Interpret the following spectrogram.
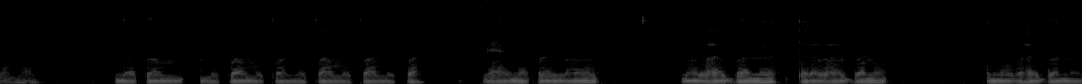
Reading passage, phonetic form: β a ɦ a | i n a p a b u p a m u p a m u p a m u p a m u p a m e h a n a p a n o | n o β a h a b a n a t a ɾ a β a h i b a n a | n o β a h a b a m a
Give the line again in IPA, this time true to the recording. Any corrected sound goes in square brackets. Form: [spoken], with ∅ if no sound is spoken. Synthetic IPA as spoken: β a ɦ a | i n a p a [m] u p a m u p a m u p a m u p a m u p a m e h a n a p a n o | n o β a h a b a n a t a ɾ a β a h [a] b a n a | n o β a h a b a [n] a

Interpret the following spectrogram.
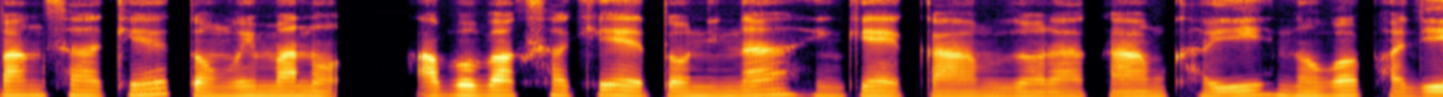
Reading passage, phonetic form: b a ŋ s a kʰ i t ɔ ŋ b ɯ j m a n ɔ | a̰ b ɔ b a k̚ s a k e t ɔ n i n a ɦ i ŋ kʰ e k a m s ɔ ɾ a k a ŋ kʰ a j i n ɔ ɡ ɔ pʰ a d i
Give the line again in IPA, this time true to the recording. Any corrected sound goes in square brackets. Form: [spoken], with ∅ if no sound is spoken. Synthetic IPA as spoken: b a ŋ s a kʰ [e] t ɔ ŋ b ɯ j m a n ɔ | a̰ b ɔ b a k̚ s a [kʰ] e t ɔ n i n a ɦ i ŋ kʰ e k a m [z] ɔ ɾ a k a [m] kʰ a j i n ɔ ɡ ɔ pʰ a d i

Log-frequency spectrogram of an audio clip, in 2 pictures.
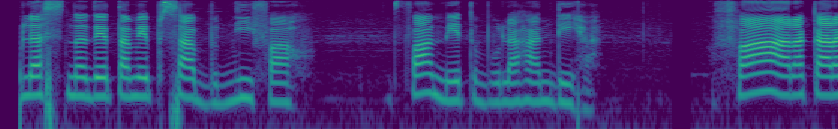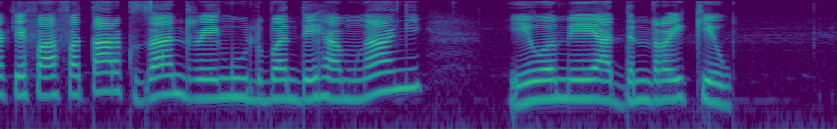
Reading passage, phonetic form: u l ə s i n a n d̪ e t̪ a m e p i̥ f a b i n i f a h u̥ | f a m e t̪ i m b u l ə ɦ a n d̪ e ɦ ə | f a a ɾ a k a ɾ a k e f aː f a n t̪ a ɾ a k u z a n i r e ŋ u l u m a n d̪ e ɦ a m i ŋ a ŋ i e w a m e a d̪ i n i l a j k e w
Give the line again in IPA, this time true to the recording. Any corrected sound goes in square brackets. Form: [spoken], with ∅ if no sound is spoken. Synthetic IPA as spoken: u l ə s i n a n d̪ e t̪ a m e p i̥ [s] a b i n i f a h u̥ | f a m e t̪ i m b u l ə ɦ a n d̪ e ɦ ə | f a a ɾ a k a ɾ a k e f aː f a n t̪ a ɾ a k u z a n i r e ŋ u l u m a n d̪ e ɦ a m i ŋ a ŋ i e w a m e a d̪ i n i [r] a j k e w

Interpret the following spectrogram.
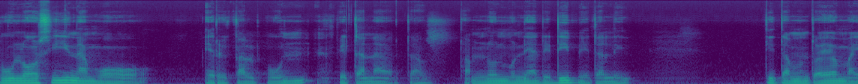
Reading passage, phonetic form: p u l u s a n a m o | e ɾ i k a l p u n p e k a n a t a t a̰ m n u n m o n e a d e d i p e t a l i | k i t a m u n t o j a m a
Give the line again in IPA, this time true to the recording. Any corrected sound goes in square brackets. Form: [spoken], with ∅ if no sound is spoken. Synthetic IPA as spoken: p u l [o] s [i] n a m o | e ɾ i k a l p u n p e [t] a n a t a t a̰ m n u n m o n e a d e d i p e t a l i | [t] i t a m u n t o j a m a

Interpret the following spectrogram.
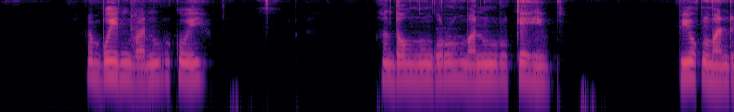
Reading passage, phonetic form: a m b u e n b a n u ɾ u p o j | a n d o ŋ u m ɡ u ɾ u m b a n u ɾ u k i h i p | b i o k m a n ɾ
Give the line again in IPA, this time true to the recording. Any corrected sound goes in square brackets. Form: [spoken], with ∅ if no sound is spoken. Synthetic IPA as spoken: a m b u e n b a n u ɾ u [k] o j | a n d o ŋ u [ŋ] ɡ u ɾ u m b a n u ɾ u k [e] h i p | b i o k m a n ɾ

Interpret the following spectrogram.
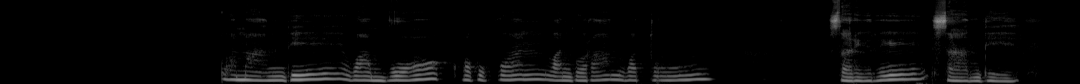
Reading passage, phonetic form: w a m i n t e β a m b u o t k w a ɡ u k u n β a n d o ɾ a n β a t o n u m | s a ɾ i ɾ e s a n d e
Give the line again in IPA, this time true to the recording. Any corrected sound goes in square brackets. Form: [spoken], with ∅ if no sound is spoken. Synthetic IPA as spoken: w a m [a] n [d] e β a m b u o [∅] k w a [k] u k [o] n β a n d o ɾ a n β a t o n u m | s a ɾ i ɾ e s a n d e

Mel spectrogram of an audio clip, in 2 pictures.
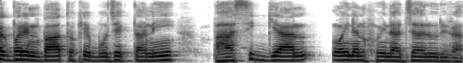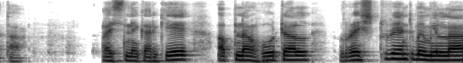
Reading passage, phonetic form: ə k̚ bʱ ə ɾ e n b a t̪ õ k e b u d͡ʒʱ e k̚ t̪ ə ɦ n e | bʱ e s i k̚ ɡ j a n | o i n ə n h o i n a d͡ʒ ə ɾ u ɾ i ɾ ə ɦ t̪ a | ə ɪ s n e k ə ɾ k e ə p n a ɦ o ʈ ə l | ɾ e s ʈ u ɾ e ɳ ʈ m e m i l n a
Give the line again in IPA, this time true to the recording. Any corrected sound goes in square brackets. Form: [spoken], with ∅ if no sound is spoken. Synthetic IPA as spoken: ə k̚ bʱ ə ɾ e n b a t̪ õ k e b u d͡ʒʱ e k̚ t̪ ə ɦ n [i] | bʱ [a] s i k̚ ɡ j a n | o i n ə n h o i n a d͡ʒ ə ɾ u ɾ i ɾ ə ɦ t̪ a | ə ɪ s n e k ə ɾ k e ə p n a ɦ o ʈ ə l | ɾ e s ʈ u ɾ e ɳ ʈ m e m i l n a

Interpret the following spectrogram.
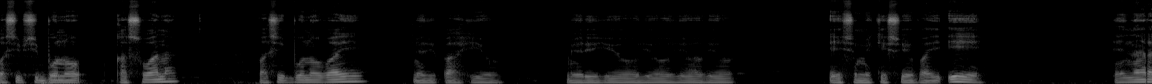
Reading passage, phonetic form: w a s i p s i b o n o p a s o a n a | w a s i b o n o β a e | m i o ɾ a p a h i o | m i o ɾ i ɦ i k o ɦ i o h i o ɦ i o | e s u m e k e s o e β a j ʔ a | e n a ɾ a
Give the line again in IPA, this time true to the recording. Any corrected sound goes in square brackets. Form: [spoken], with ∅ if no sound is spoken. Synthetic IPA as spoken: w a s i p s i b o n o [k] a s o a n a | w a s i b o n o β a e | m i o ɾ [i] p a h i o | m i o ɾ i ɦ i [∅] o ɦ i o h i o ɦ i o | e s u m e k e s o e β a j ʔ [e] | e n a ɾ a

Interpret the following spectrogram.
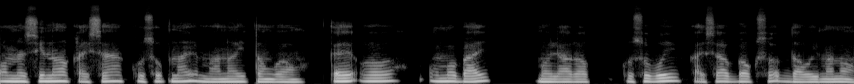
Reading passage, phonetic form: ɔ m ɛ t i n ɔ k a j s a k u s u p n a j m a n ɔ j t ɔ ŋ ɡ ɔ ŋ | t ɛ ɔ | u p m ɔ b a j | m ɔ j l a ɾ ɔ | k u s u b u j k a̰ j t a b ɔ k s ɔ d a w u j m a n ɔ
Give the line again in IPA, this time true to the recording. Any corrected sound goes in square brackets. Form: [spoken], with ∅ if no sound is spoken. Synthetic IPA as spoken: ɔ m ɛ [s] i n ɔ k a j s a k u s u p n a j m a n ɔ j t ɔ ŋ ɡ ɔ ŋ | t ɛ ɔ | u [∅] m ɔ b a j | m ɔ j l a ɾ ɔ | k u s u b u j k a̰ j [s] a b ɔ k s ɔ d a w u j m a n ɔ

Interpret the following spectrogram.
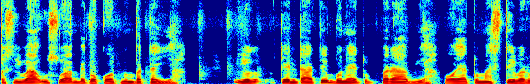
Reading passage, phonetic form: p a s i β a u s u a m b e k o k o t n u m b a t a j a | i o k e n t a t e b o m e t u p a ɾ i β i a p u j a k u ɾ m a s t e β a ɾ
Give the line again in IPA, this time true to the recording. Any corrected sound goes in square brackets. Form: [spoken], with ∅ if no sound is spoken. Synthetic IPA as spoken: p a s i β a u s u a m b e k o k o t n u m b a t a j a | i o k e n t a t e b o [n] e t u p a ɾ [a] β i a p [o] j a [t] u [∅] m a s t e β a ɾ

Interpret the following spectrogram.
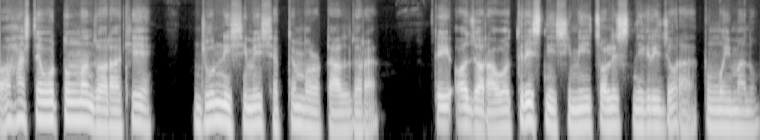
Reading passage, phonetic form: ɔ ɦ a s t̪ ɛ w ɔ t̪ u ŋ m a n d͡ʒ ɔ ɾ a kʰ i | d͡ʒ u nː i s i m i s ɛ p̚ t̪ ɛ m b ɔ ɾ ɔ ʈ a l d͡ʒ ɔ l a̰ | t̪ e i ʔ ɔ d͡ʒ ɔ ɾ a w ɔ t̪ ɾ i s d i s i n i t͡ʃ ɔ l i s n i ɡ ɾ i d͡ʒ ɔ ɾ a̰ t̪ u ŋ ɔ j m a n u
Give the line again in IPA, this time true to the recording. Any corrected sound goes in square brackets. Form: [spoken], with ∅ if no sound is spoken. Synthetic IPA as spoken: ɔ ɦ a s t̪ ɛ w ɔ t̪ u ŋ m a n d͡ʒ ɔ ɾ a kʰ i | d͡ʒ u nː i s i m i s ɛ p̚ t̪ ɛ m b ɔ ɾ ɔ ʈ a l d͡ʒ ɔ [ɾ] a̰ | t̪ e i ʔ ɔ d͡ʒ ɔ ɾ a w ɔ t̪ ɾ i s [n] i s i [m] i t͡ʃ ɔ l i s n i ɡ ɾ i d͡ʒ ɔ ɾ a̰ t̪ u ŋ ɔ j m a n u

